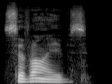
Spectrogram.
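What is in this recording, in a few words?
"survives", British English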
